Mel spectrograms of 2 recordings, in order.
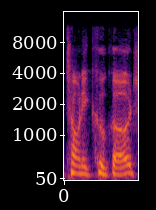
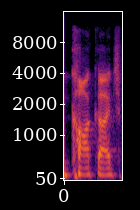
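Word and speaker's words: Kukoč: Speaking of another guy that Jordan took out during his tyranny is Tony Kukoc, or what people like to say Tony Kokoc back then, I guess.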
